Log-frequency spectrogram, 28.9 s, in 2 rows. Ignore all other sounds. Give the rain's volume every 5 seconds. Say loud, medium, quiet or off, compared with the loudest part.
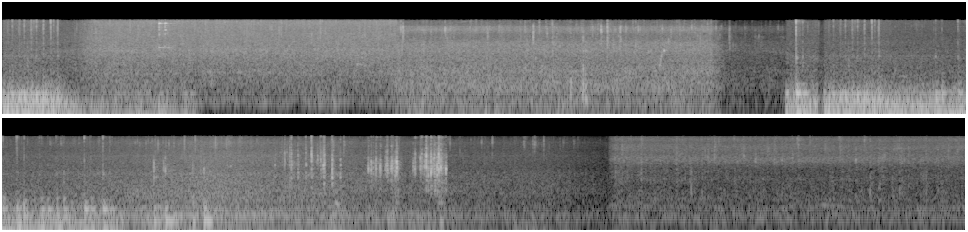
loud, loud, medium, medium, quiet, quiet.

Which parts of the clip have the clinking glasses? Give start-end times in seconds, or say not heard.
1.3-2.6.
